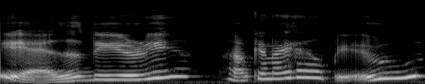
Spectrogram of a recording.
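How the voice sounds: A put-on character voice, creaky and high in pitch, drags along at a very slow pace.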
